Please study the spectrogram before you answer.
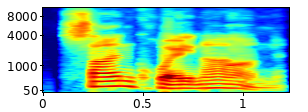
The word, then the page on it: sine qua non: American English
